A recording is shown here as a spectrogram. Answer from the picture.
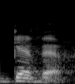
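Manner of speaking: "gever" with the accent on GE; stress on first syllable. Shown as a demonstration. Teacher marks the accent on the first syllable, stress on first syllable. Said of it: "the accent is on the first syllable".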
